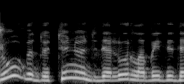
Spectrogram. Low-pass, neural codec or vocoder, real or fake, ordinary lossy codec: 7.2 kHz; codec, 16 kHz, 16 kbps, FreqCodec, larger model; fake; AAC, 64 kbps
